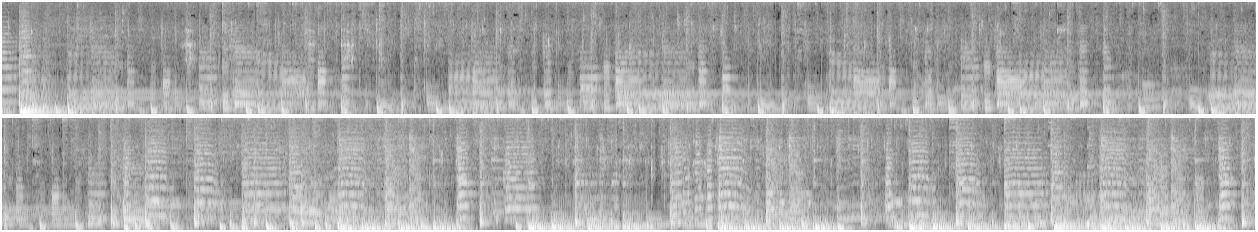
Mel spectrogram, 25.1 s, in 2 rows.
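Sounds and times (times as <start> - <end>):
background music: 0.0 - 25.0
garlic and onion sizzling in oil: 0.0 - 25.0.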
